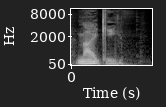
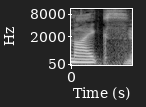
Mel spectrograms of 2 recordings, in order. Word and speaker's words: Nike: You know, want to know the simple one that I mispronounced for years? – Yes. – Nike. – Did you call them Nikes? – Yeah. – Why? – Really? – Yeah. I called them Nikes probably into my 20s.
